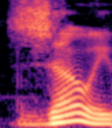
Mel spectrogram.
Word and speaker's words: Zoe: of Art and Design my name is pronounced Zoe with a z so instead of a j it's Zoe Zoe mouth yeah Zoe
